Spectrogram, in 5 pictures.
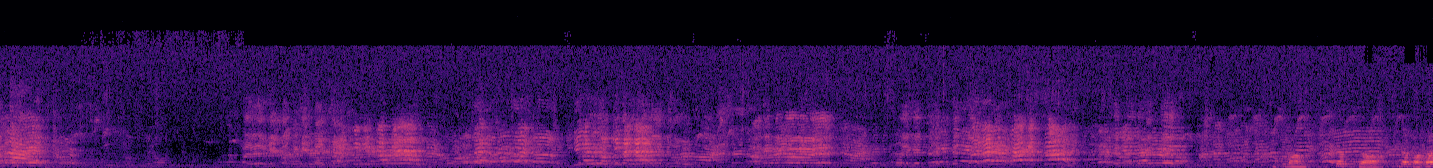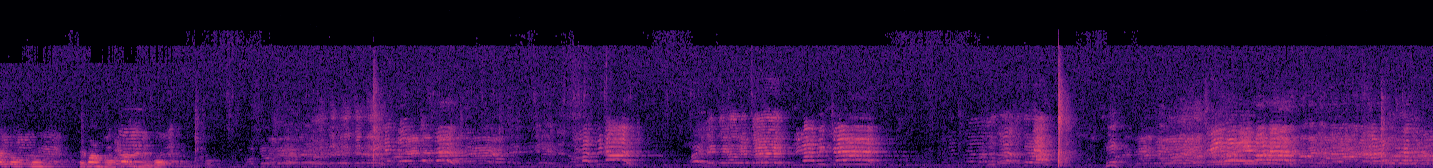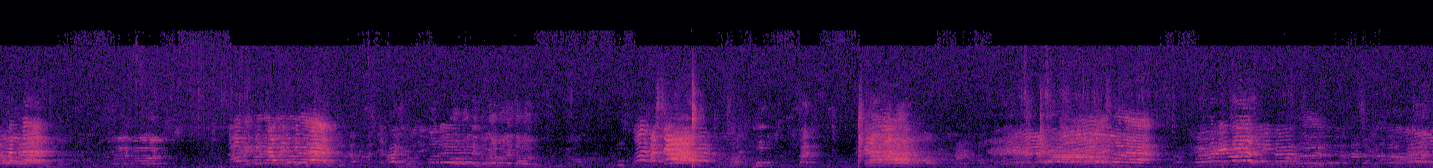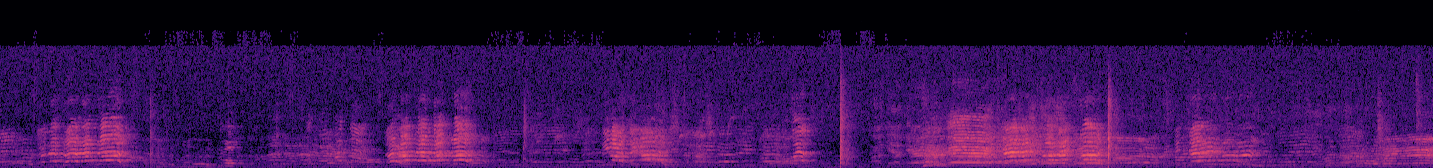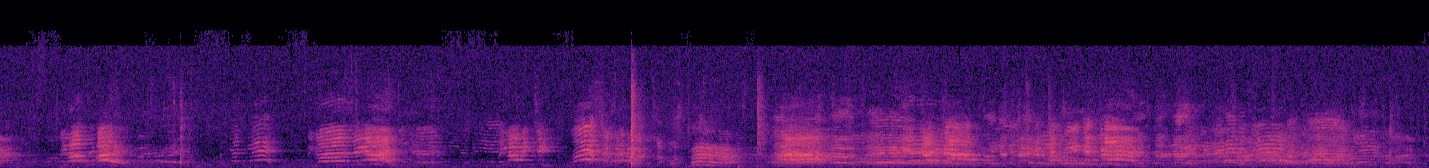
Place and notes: Anse, Wakamatsu Ward, Kitakyushu, Fukuoka, Japan - High School Baseball Practice
Sunday baseball practice in the Wakamatsu industrial area.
